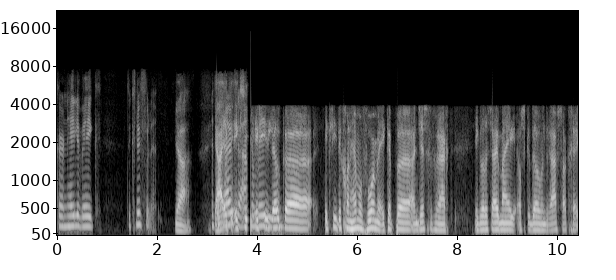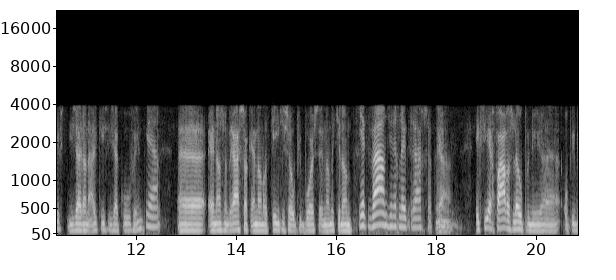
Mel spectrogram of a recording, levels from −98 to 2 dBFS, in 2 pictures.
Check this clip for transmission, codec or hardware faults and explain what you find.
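Two faults are audible, both at the same moment. Narrowband audio continues to the end.

Handover gap, 3.79 to 3.87 s, right after "ja ik ik". The call switched networks and no frames arrived for 80 ms. The speech cuts to silence.

Fallback to narrowband, from 3.87 s onward. The link dropped from HD Voice to an older codec, likely GSM full rate. Nothing above 4 kHz remains, so speech sounds duller and rougher.

Before the switch, the wideband codec carries the speech with only light coding damage. That fits a mid-rate HD Voice mode.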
